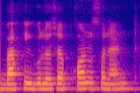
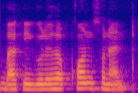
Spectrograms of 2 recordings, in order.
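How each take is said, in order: Both takes have the same delivery.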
